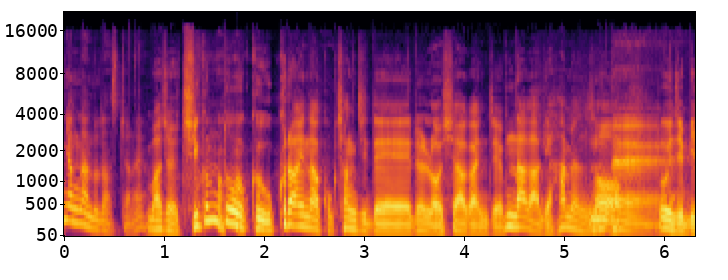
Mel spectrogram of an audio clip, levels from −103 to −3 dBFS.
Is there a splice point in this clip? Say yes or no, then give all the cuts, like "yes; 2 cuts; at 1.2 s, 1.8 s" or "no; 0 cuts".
yes; 1 cut; at 4.4 s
